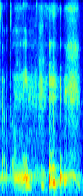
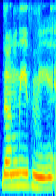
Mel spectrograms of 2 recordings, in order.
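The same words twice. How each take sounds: First: Drawn-out, softer mock plea; playful plea. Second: Laughing through a playful plea. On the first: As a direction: stretch it out slowly, begging viewers to stay. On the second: Pretend. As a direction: giggle as you beg them not to go.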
